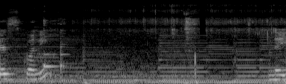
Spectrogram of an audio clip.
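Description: Almonds and raisins frying in ghee give a continuous sizzle, with the clink of a utensil stirring the pan and a voice speaking over the cooking.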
